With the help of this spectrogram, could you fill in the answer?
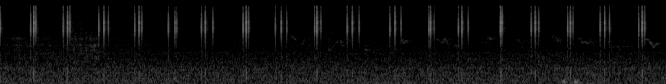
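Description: Long nails tap and scratch a small, solid, polished red jasper star stone. A steady series of quick, bright clicks follows, some in close pairs, with almost no ring and no low end, over a faint hiss.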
